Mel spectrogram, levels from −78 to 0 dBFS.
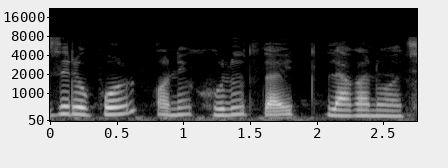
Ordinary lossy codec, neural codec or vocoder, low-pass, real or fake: none; none; none; real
